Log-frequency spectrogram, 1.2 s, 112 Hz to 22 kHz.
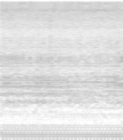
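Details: Old Jensen #35 live steam engine, double-acting, first run in decades, electric boiler heated about 10 minutes at about 100 volts, variac turned down: even, steady chuffing with no knocks or hesitation; running smoothly at a settled speed.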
